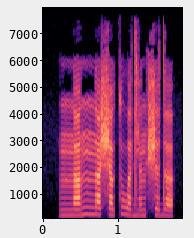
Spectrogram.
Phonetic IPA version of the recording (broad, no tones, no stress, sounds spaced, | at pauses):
nː a nː a ʃ a tʷ ə w ɐ d j ə n ʃ ə d ɐ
